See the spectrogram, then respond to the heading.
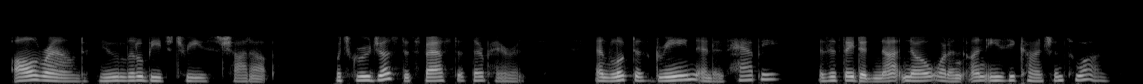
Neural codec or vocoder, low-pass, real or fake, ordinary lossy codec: codec, 16 kHz, 2 kbps, X-Codec, WavLM features, trained on Multilingual LibriSpeech; 3.6 kHz; fake; Opus, 64 kbps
